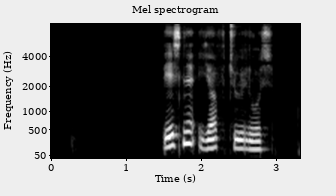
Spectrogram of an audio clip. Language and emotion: Russian, neutral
